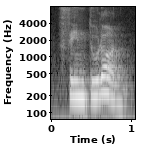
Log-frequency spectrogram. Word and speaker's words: cinturón: Cinturón.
